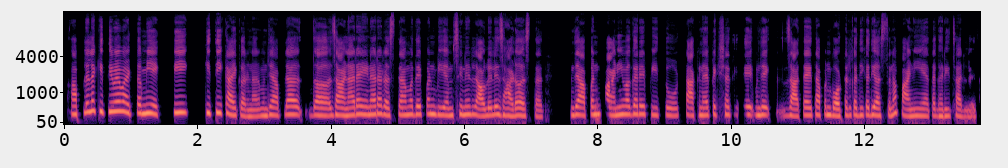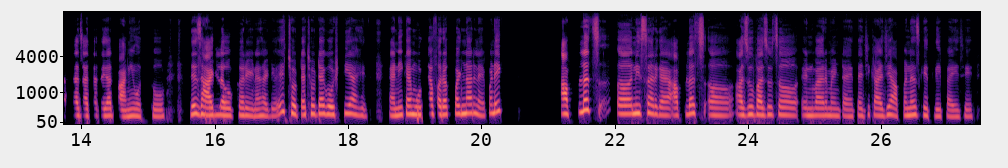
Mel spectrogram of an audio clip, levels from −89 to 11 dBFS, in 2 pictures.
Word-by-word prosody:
आपल्याला 285 +7 +2
किती 305 -1 +3
वेळ 315 +1 +6
वाटतं 270 -5 +2
मी 265 +1 +7
एकटी 280 +4 +1 0.3
किती 270 +1 +3
काय 230 -6 +2
करणार? 180 -3 -3
म्हणजे 195 +3 0
आपल्या 215 +3 +1 0.4
अ, 200 -1 +1
जाणाऱ्या-येणाऱ्या 225 +3 +2
रस्त्यामध्ये 220 +1 0
पण 240 -1 +2
बी-एम-सीने 220 +1 0
लावलेली 205 +2 +2
झाडं 200 -1 +1
असतात. 180 -2 -6 0.4
म्हणजे 210 +2 +1
आपण 220 +2 +1
पाणी 220 -2 +1
वगैरे 235 0 +2
पितो, 210 -2 -4
टाकण्यापेक्षा 210 +2 -2
तिथे 225 +1 -3
म्हणजे 215 +1 +1 0.3
जाता 195 +1 +1
येता 210 +2 0
आपण 220 +1 +1
बॉटल 205 +1 +1
कधी-कधी 210 +1 0
असतं 195 -1 -2
ना 250 - +1
पाणी 195 -1 0
आहे 190 - -2
आता 185 +1 -5
घरी 185 0 -1
चाललंय. 170 -3 -4
जाता-जाता 200 +1 -7
त्याच्यात 195 0 -2
पाणी 180 +2 +1
ओततो. 180 -1 -4 0.4
ते 240 +1 +5
झाड 215 -3 +4
लवकर 205 0 0
येण्यासाठी 190 -1 -3
हे 270 - +1
छोट्या-छोट्या 245 +1 +2
गोष्टी 235 +2 +2
आहेत. 215 -6 -2 0.3
त्यांनी 200 +1 +1
काही 235 -1 +4
मोठा 230 +2 +1
फरक 230 -1 +2
पडणार 255 +1 +4
नाही. 220 -6 -1
पण 260 +1 +1
एक 315 +3 +2 0.9
आपलंच 285 +9 +4 0.3
अ, 245 0 +3
निसर्ग 255 -2 +3
आहे 210 -1 0
आपलंच 230 +5 -1
अ, 215 - -3 0.4
आजूबाजूचं 215 -1 0
एन्व्हायर्नमेंट 200 -1 -2
आहे 180 -1 -5
त्याची 200 +1 -7
काळजी 200 +1 -1
आपणच 205 +3 -1
घेतली 190 -2 -4
पाहिजे. 175 +1 -7
215 Hz, 160 wpm, -23 LUFS, 200-235 Hz, 0.9 s, मी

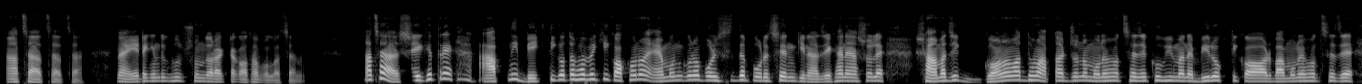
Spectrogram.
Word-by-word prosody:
আচ্ছা, 130 +2 -3
আচ্ছা, - - -11
আচ্ছা। - - -13 0.4
না, - - -2 0.2
এটা 135 - -2
কিন্তু 160 +1 -5
খুব 170 0 -6
সুন্দর 150 -3 -2
একটা 130 - -7
কথা 115 +1 -4
বলেছেন। 95 -1 -12 0.7
আচ্ছা, - - +4 0.2
সেক্ষেত্রে 225 +7 +1 0.5
আপনি 225 +10 -4
ব্যক্তিগতভাবে 220 - +1
কি 240 - -3
কখনো 220 +5 +2 0.2
এমন 180 +4 -2
কোনো 210 +1 +4
পরিস্থিতিতে 185 +2 +1
পড়েছেন 175 +1 +1
কিনা? 135 -3 0
যেখানে 165 +4 +2
আসলে 175 +3 0 0.4
সামাজিক 170 +5 +5 0.3
গণমাধ্যম 190 +8 +3
আপনার 180 +3 0
জন্য 180 +1 -2
মনে 165 +1 +1
হচ্ছে 180 +1 -5
যে, - - +1
খুবই 185 -1 -2
মানে 165 -1 +3
বিরক্তিকর, 165 -5 +2
বা 140 - +5
মনে 160 +2 0
হচ্ছে 170 0 -5
যে, 160 - +5
170 Hz, 165 wpm, -24 LUFS, 150-190 Hz, 0.7 s, সামাজিক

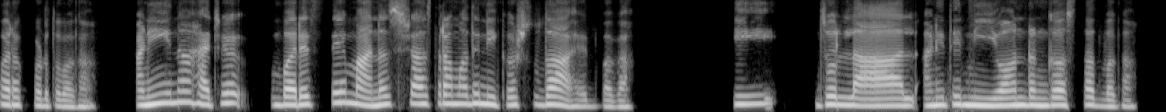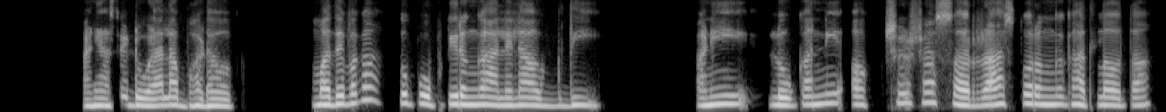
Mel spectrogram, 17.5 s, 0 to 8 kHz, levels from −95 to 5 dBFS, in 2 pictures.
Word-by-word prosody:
फरक 205 -1 +1
पडतो 175 -2 -3
बघा. 160 0 -3 0.3
आणि 215 +5 +4
ना, 280 +2 0
ह्याचे 245 +4 0 0.3
बरेचसे 215 +5 +2
मानसशास्त्रामध्ये 230 +1 +1
निकष 205 -2 0
सुद्धा 215 0 +2
आहेत 165 -1 -3
बघा, 160 -1 -4
की 225 +8 -7 0.4
जो 220 - +3
लाल 185 -1 +3
आणि 195 +2 +2
ते 220 - +2
नियोन 200 -1 +4
रंग 195 -1 +3
असतात 200 +2 -2
बघा. 165 0 -5 0.9
आणि 180 +1 +1
असे 185 +3 -3
डोळ्याला 195 +1 +2
भडक. 185 -1 +1 0.7
मध्ये 210 +1 +4
बघा 335 +8 -2 0.2
तो 245 - +1
पोपटी 225 0 +1
रंग 215 -1 +3
आलेला 200 0 +1
अगदी. 190 +1 -3 0.7
आणि 220 +4 +1 0.2
लोकांनी 215 +5 0
अक्षरशः 250 +5 -5
सर्रास 205 -1 +1
तो 240 - 0
रंग 215 -1 +2
घातला 210 -1 -2
होता. 200 +1 -3
205 Hz, 135 wpm, -19 LUFS, 190-225 Hz, 0.9 s, आणि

